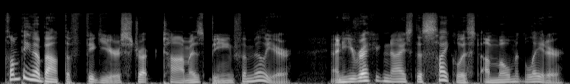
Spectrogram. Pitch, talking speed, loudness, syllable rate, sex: 120 Hz, 180 wpm, -22 LUFS, 5.8 syllables/s, male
